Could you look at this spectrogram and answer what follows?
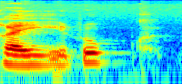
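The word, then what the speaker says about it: غيرك: Wa ta'ala jadduka wa la ilaha ghayruk. Ghayr, ra and ra both are heavy. So ghayruk.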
